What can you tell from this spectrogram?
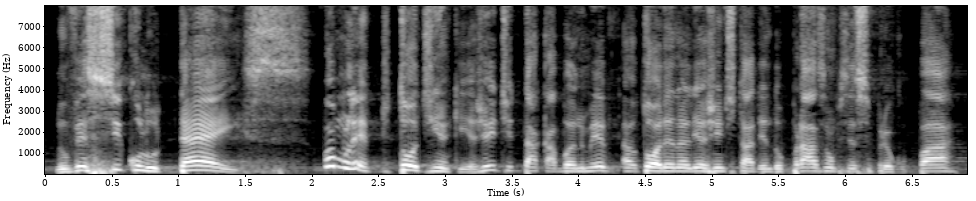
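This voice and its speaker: A man preaching a sermon as pastor, repeating key words and swinging from loud calls to hushed asides. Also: high voice. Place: church hall. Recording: long hall reverb, faint music.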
